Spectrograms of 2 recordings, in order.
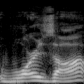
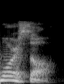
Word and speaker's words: WARZAW: rockwell podcast we have is it warzone or warsaw ah warsaw okay i think you said it right the second time there okay beautiful thank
